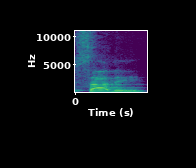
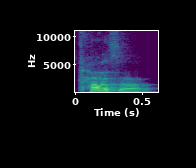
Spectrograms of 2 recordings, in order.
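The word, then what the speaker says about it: tsade: to concede that the the sade which is pronounced tazza by last remark or - proponents was incorrect yeah it comes to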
